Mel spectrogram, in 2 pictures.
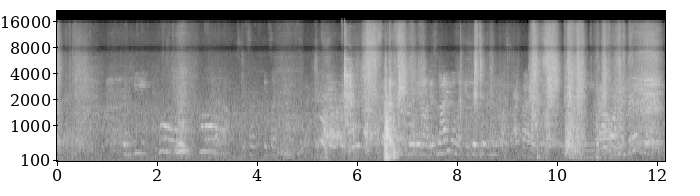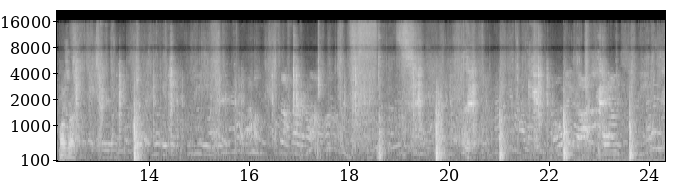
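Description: Heavy one-arm dumbbell rows: a 160 lb dumbbell knocks sharply against the floor mat between reps, more often in the second half, amid the lifter's forceful breaths and grunts.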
